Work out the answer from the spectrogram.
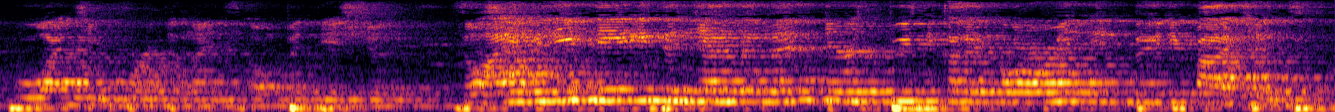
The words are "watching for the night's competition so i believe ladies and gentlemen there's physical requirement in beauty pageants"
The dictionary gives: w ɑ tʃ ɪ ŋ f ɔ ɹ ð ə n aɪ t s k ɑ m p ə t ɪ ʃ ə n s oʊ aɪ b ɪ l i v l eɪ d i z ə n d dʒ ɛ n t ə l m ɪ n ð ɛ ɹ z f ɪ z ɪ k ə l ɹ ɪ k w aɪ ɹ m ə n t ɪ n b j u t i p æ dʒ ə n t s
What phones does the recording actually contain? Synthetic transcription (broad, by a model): w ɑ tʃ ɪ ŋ f ɔ ɹ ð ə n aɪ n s k ɑ m p ə t ɪ ʃ ə n s oʊ aɪ b ɪ l i v n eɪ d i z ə n dʒ ɛ n t ə l m ɪ n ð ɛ ɹ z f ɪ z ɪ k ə l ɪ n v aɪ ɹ m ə n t ɪ n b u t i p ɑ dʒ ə t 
